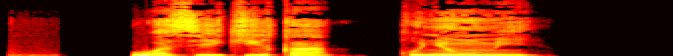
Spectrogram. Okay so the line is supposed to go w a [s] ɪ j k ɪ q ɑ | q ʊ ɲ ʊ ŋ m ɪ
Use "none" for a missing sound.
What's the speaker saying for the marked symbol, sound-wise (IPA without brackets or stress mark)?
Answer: s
